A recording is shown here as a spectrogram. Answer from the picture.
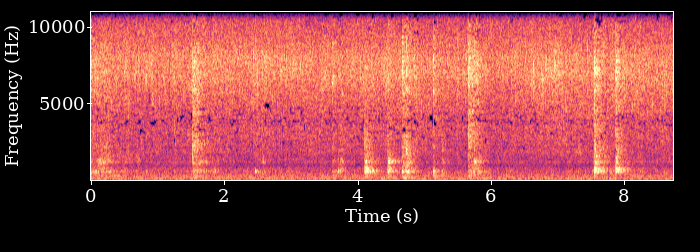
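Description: Garlic, onion and ginger sizzling steadily in hot oil in a pot, with a metal spoon scraping and knocking against the pot now and then as they are stirred.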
